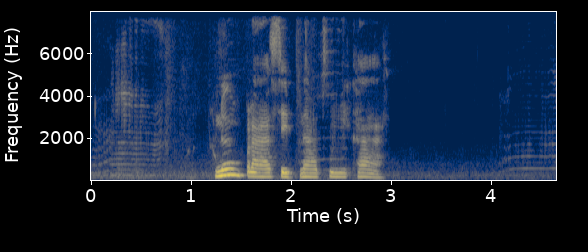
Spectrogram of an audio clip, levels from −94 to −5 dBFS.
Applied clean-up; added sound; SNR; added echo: neural separator model SepFormer DNS4.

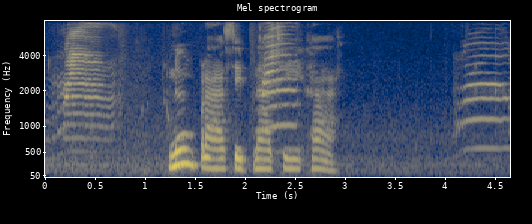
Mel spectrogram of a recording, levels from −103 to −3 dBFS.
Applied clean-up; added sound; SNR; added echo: none; Meow; 7 dB; none.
